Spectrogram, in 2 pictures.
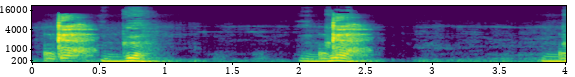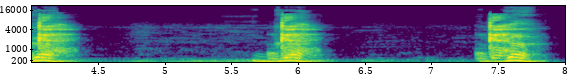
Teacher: Back of tongue top of mouth, जिह्वा का पिछला भाग देख रहे हैं, यह क्या करती है, ऊपर स्पर्श कर लेती है जिससे हवा रुक जाती है। दूसरे चरण में आ गए, move back of tongue away from top of mouth, और मुख के उस ऊपर भाग से हम अपने जीभ को नीचे की तरफ ले आते हैं।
